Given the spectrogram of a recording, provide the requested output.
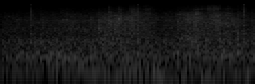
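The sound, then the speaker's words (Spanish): A train rolls along the rails with a steady, continuous rumble and faint metallic rattle, even in loudness throughout, with no voices. “Parecía que Reséndez había regresado a los rieles.”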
